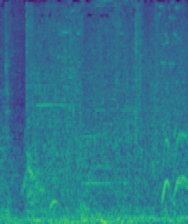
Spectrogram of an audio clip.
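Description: Action sound effects from an animated cartoon's soundtrack: a dense, continuous crashing rumble and clatter of debris as a large alien body is smashed through a wall.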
